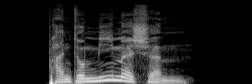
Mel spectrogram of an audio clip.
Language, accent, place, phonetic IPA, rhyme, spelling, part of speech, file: German, Germany, Berlin, [pantɔˈmiːmɪʃm̩], -iːmɪʃm̩, pantomimischem, adjective, De-pantomimischem.ogg
- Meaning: strong dative masculine/neuter singular of pantomimisch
